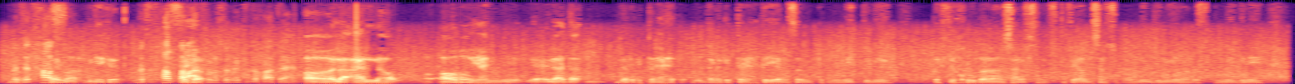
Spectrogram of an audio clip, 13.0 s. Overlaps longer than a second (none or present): none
